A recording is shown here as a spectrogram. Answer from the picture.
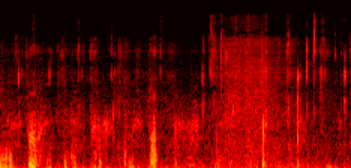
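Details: A Shih Tzu puppy named Mikki gnawing a no-hide bully stick inside a small room: irregular crunchy bites and clicking teeth, a few louder snaps among softer gnawing.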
